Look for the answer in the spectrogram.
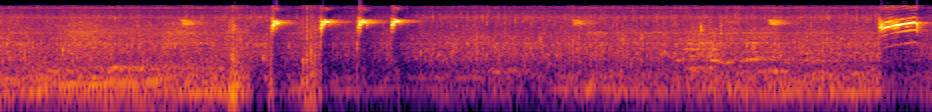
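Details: Sogon bird in masteran training audio: four short high chirps about a third of a second apart, soft faint notes after, and a loud rising sweep at the end over steady background noise.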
